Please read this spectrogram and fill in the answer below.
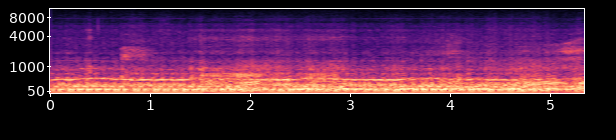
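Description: ATV engine running steadily under load as the quad churns through deep mud, with a steady whine riding over the rapid low rumble.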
